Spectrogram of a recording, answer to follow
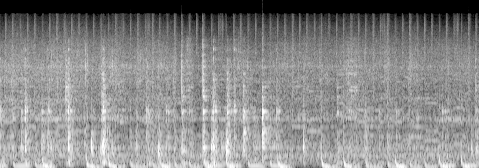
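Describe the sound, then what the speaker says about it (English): Onions sautéing in a pot for pumpkin soup, a steady close sizzle broken by repeated scraping stirs and spoon knocks at an uneven rhythm, with no talking. "saute them until they're translucent"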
